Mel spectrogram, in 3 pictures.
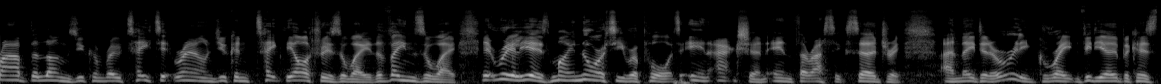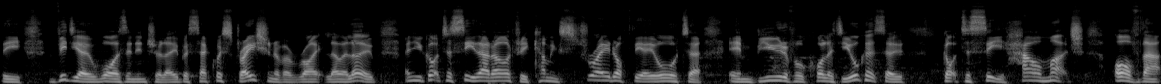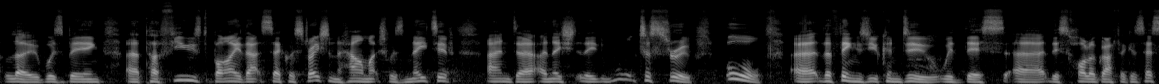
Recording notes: recorded at the 2023 EACTS Annual Meeting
